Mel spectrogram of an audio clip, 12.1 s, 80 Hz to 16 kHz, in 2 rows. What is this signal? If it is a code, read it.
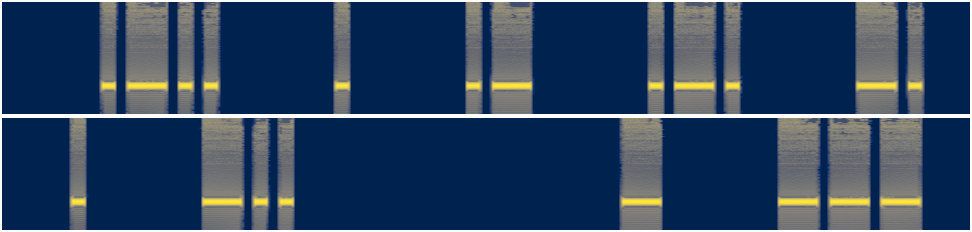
Morse code, heard as a keyed tone, about 15 wpm, spaced as for 8 wpm, 1000 Hz. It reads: LEARNED TO
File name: qotdfiles / 8wpm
